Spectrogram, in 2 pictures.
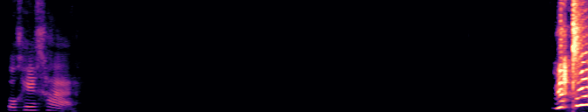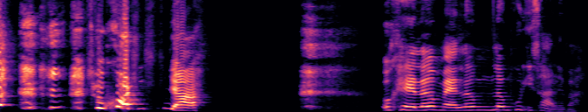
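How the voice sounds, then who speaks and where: A woman's voice: very high-pitched, moderate pace, long pauses. A woman hosting a gaming channel, chatting playfully in casual gameplay commentary with an Isan Thai accent and laughing often.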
